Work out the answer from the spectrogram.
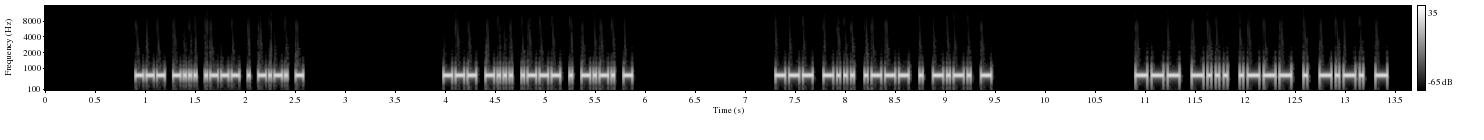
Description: Morse code, heard as a keyed tone, about 35 wpm, 700 Hz. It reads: OBJECT OBJECT OBJECT OBJECT
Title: Speed-Racing Top 500 Words 30wpm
